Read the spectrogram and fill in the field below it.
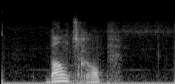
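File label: "bandrob", Dutch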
